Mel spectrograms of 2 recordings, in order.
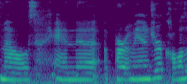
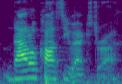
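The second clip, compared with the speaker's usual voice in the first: louder and slow, each word set down; quoted line, louder; 9 dB louder, slower than usual. Retold or imitated. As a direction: deliver the quote loud and deliberate. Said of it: "and I quote".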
